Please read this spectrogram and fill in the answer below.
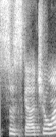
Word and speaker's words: Saskatchewan: professor in the department of English University of saskatchewan do I pronounce this correctly. Ann Martin (she/her): It saskatchewan.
